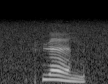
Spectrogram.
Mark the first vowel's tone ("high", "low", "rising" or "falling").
falling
